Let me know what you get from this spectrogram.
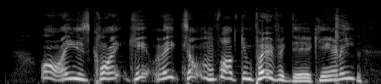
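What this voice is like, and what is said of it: Bad put-on Cockney accent. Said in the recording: “That's my that's my uh, Cockney accent there. ... that was all Australia. ... that was New Zealand mixing with like the yeah. That was everything. ... That was the worst.”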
